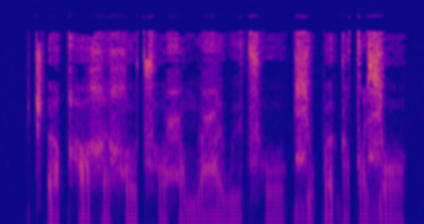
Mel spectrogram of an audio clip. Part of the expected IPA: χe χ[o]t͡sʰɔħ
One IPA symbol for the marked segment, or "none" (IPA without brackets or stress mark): o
